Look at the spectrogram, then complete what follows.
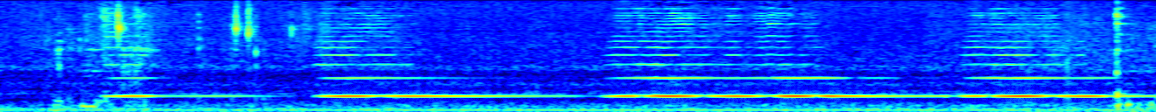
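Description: A finger wetted with water rubs around the rim of a drinking glass marked with do-re-mi notes, drawing out a steady, singing mid-pitched tone that holds for several seconds with slight swells in loudness over a low background hum.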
